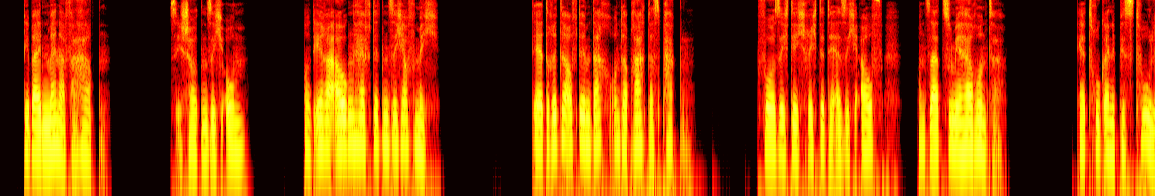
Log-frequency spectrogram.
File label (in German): Krimi, sprecherin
